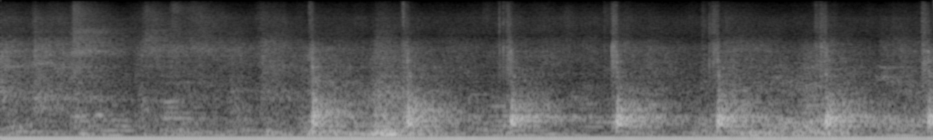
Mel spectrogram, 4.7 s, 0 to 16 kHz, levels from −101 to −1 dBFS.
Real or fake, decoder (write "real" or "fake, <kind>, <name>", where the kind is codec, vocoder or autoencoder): fake, autoencoder, DAC-VAE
